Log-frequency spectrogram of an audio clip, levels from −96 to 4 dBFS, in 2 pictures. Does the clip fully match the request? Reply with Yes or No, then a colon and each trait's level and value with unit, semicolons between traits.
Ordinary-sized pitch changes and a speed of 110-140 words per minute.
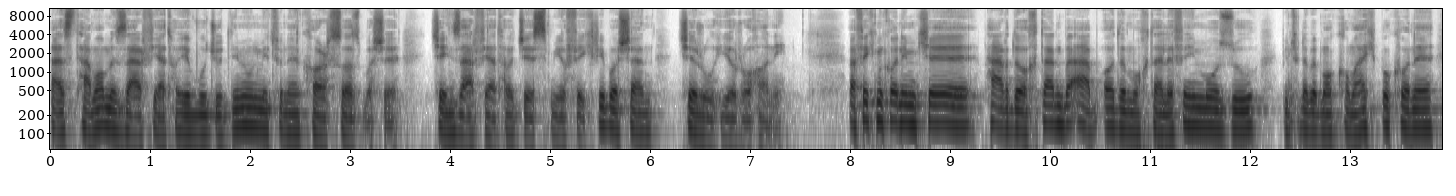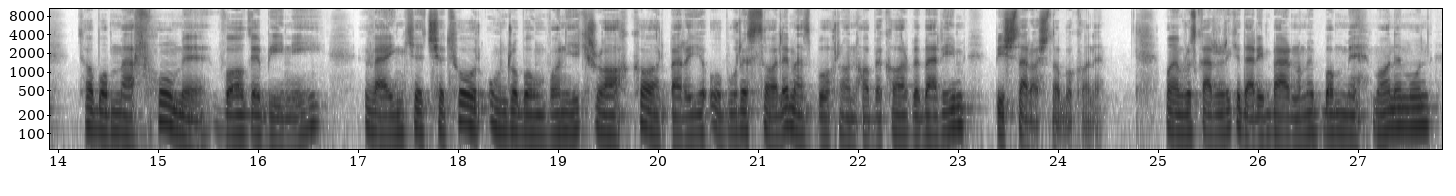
No: average, 3.7 semitones; average, 150 wpm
